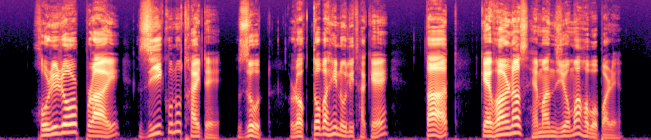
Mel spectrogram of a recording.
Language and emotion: Assamese, neutral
